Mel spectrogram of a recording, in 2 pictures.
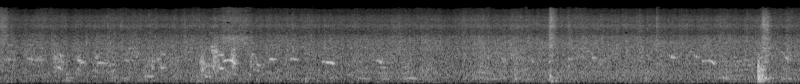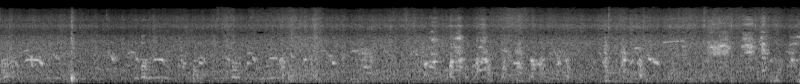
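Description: Chickens clucking with short, scattered calls over a steady background hiss, and a few sharp clicks, the loudest about halfway through.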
